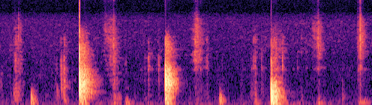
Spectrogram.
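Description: A series of sharp pops and clicks, three of them loud, from the toe joints cracking; harmless joint noise.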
